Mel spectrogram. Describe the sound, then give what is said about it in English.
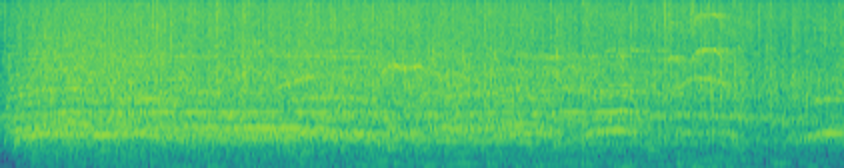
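A large crowd cheers and applauds as a comedian is welcomed onto a stage, a dense, loud, sustained roar of clapping mixed with whoops and shouts that holds steady throughout. “Oh, they're stomping! They're stomping!”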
